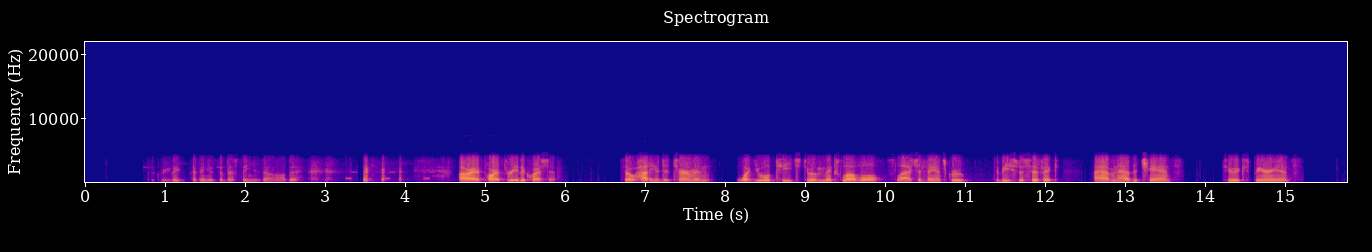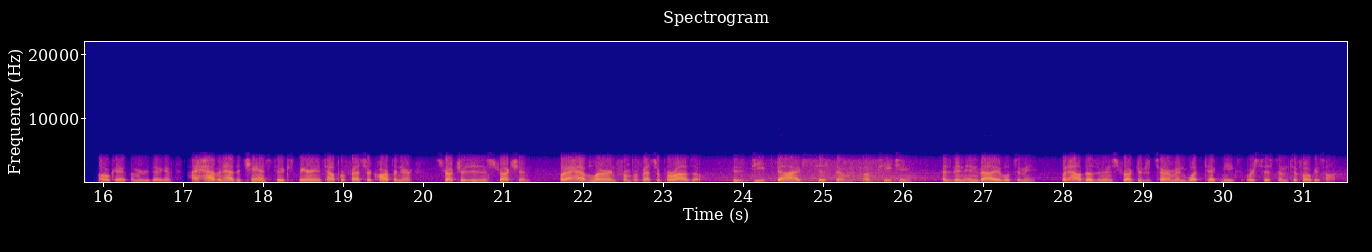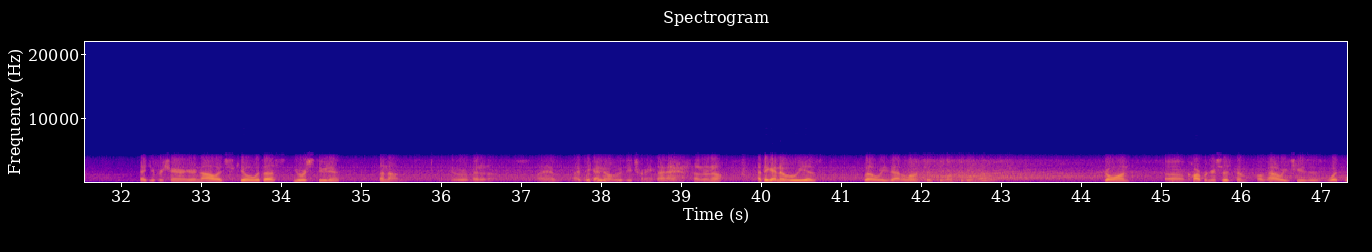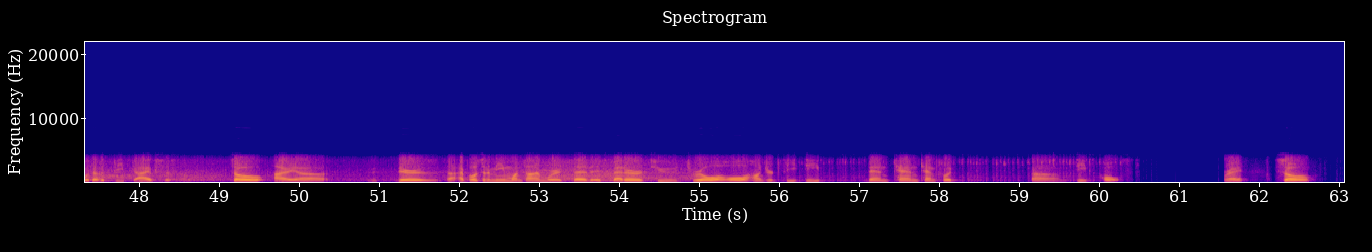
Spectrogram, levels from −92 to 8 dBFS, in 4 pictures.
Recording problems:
phone-call audio; poor line; nothing above 4 kHz
traffic noise; noticeable; throughout; 15 dB below the speech

